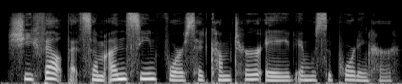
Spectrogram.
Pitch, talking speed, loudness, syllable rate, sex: 205 Hz, 225 wpm, -16 LUFS, 5.0 syllables/s, female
